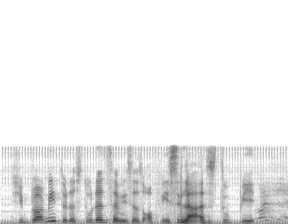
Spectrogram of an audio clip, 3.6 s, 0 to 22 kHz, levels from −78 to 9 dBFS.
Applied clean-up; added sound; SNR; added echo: none; Idling; 20 dB; none.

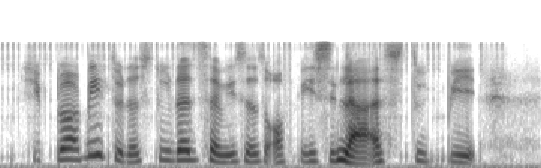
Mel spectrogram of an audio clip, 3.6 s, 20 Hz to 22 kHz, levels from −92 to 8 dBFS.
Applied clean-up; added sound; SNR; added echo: neural diffusion model UNIVERSE++.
